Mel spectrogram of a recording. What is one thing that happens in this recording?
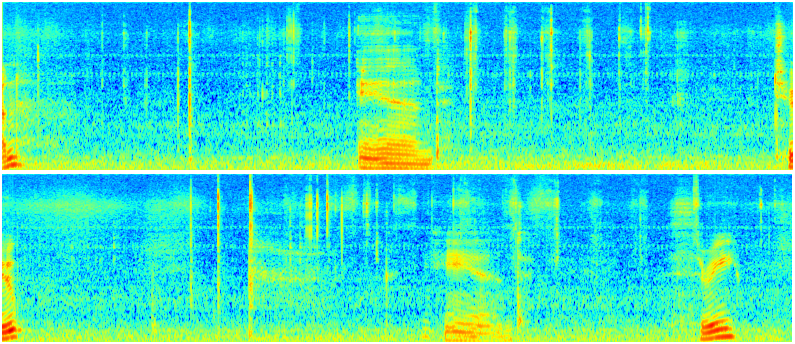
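Plastic parts click softly as they are pried apart.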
